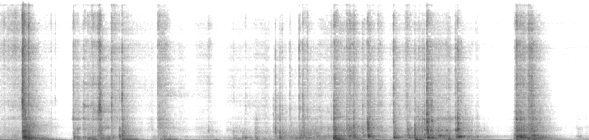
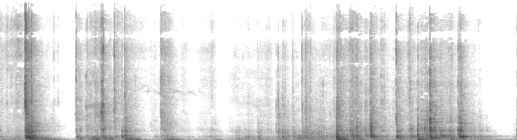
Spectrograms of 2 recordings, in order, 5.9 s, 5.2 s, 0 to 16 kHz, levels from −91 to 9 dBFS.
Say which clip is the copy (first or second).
first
